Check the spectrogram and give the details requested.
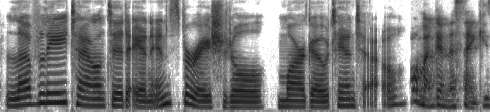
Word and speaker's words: Tantau: The title is Tantau rhymes with wow, because that's how I remind myself to say their name correctly.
